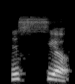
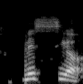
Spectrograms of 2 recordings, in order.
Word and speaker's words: monsieur: Monsieur, the word is written, the spelling is completely different and the way it is pronounced is completely different. Monsieur, it is not monsieur, it is monsieur.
